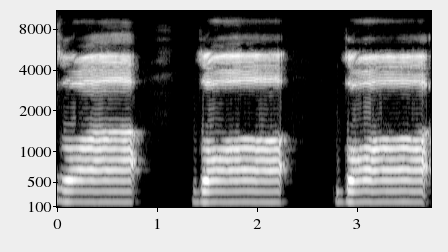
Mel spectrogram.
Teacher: ضا کو پڑھتے ہوئے پہلے تھوڑا سا ہونٹوں کا شیپ ہلکا سا راؤنڈ ہوتا ہے، ہلکا سا، بہت زیادہ نہیں، ورنہ ہو جائے گا ظالمین۔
